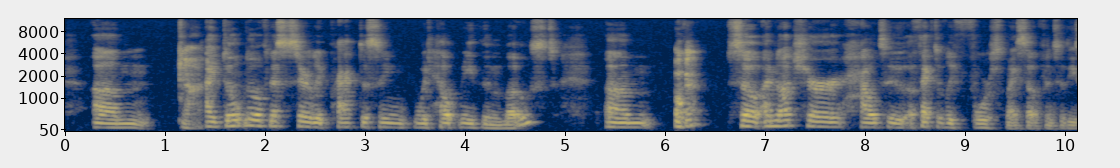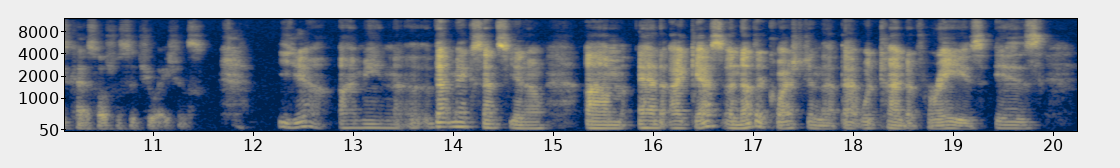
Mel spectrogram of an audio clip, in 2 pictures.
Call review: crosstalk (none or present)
none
